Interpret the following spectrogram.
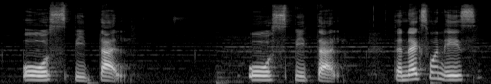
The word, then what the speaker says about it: hospital: Hospital in Spanish is hospital. So once again, the letter H in Spanish is mute. So you will say hospital, hospital.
